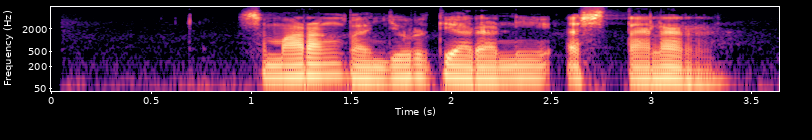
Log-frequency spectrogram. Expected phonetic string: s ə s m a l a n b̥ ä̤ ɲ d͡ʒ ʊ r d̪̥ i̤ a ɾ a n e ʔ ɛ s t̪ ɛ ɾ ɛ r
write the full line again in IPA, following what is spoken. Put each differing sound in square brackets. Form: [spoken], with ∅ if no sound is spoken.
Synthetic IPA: s ə [∅] m a [ɾ] a [ŋ] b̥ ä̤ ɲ d͡ʒ ʊ r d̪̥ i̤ a ɾ a n [i] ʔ ɛ s t̪ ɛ [l] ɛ r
